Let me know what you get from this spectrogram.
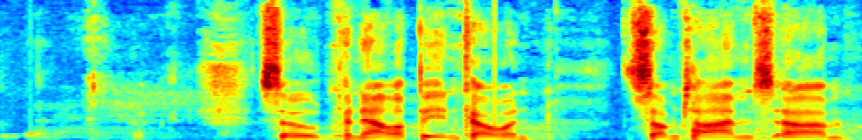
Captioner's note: laugh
